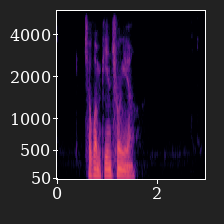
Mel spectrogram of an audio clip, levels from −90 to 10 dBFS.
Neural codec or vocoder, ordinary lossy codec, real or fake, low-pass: codec, 16 kHz, 2 kbps, X-Codec, WavLM features, trained on Multilingual LibriSpeech; Opus, 32 kbps; fake; 5.4 kHz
